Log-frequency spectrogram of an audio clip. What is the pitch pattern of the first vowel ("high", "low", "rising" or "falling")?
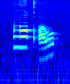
high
